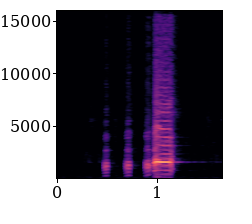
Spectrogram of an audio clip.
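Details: Decoy hen cackling in the kataak style: three quick clucks followed by a single loud, raspy, drawn-out squawk that trails off into silence.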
